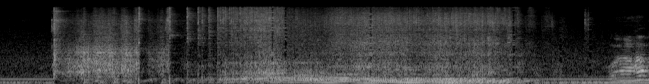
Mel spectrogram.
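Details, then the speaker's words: Starter churns on a 1947 MG TC XPAG engine, laid on its side about 40 years, now on a stand with carbs not yet sorted and no cooling water; it catches on squirted-in fuel, runs ragged with a cloud of smoke, then stalls when the primed fuel runs out. "that didn't run very long but it runs a cloud of smoke and a hearty high hole silver"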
